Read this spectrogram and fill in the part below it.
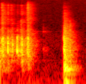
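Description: A short burst of rapid keystrokes on a computer keyboard, then a pause and a single louder clack, crisp and close.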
